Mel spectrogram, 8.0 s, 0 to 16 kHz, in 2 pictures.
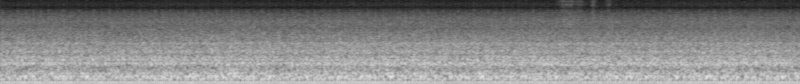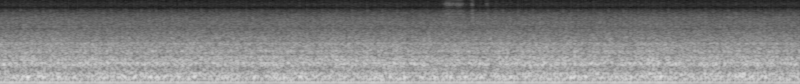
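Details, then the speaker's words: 1954 VW Beetle air-cooled flat-four idling with a faint uneven beat; compression test found one cylinder under 50 psi versus at least 100 expected, suspected rings, scoring or valve sealing, second cylinder being checked to verify gauge. "So, we'll probably put it on this cylinder and we'll see what compression we get on that. But, we weren't over 50 lbs and we should be up around at least 100."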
